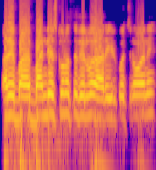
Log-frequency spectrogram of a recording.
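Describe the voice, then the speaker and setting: A man's voice: high voice, flat delivery, racing, rough recording. A young man, acting in a village comedy sketch, reassuring his friend. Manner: reassuring, brushing off worry. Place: outdoors in a village.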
